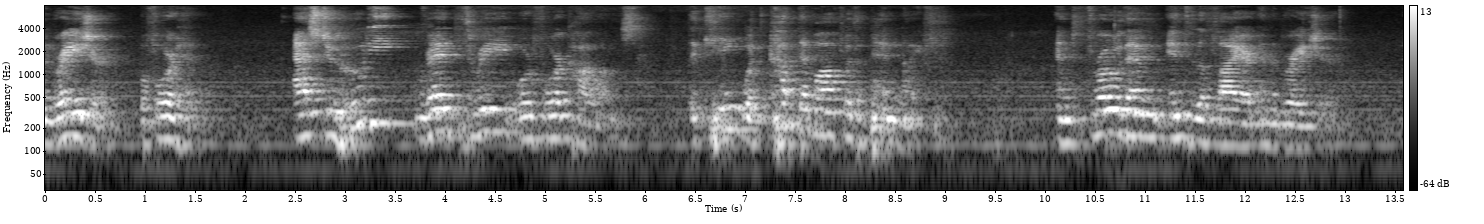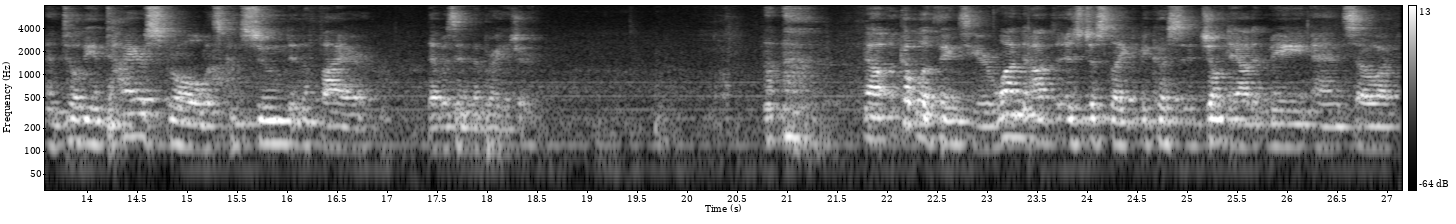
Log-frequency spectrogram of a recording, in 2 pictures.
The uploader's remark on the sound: Live from Black Cloister Brewing Company.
